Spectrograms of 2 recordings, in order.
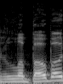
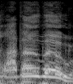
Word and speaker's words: Labubu: But, which I always say the fucking name wrong, but the Labobo dolls, Labubu? yeah, okay. Yeah, my 4-year-old, every time I say it, she's like, "It's Labubu." I'm like, got it. But She can't say it right either, so she says Labobo.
